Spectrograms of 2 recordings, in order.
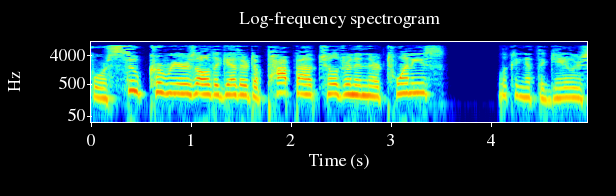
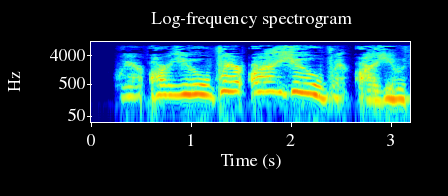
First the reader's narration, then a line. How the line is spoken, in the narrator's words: the young mom muttered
